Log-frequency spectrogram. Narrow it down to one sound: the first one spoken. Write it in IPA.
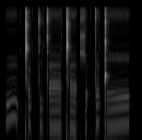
ɨː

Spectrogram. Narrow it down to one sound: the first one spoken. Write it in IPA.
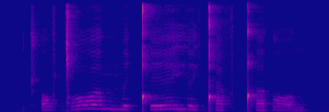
t͡ʃʼ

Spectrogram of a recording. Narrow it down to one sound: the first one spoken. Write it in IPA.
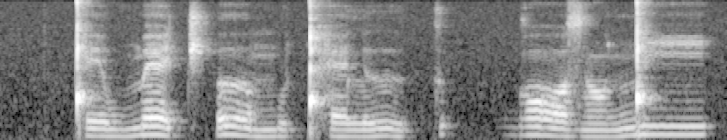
ǃ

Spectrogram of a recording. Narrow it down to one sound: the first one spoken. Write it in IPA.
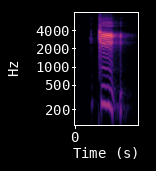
k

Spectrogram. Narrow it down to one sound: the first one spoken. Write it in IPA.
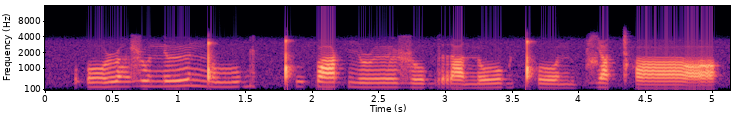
ʔ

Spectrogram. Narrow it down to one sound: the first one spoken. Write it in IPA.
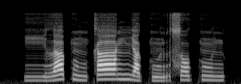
iː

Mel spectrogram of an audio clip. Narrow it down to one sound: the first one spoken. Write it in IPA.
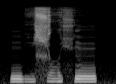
ŋ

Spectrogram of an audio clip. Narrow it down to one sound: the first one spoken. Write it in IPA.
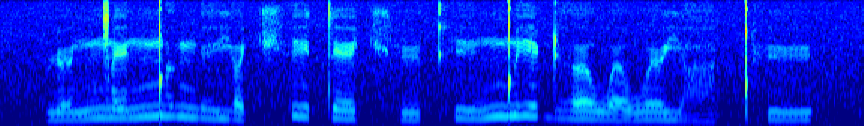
ɳ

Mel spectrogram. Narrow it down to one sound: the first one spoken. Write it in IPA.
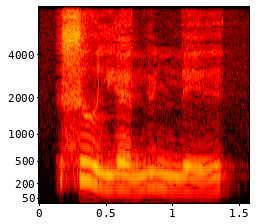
s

